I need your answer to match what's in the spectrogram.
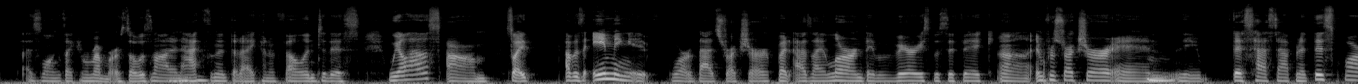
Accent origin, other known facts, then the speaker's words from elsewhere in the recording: Canada; for your Canadian listeners, my home country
